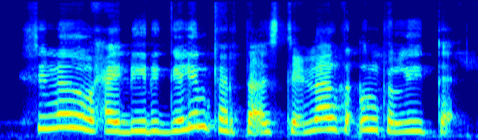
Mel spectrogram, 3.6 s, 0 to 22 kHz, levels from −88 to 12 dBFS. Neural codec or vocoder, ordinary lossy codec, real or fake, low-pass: codec, 44.1 kHz, 2.6 kbps, SNAC; none; fake; none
